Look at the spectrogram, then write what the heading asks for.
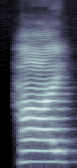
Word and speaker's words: high: Here we have gh which is don't pronounce it which is not pronounced in the word like what? Like knife high delighted.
